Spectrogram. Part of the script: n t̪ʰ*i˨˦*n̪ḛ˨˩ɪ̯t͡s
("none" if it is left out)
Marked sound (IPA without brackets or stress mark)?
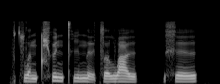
i˦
